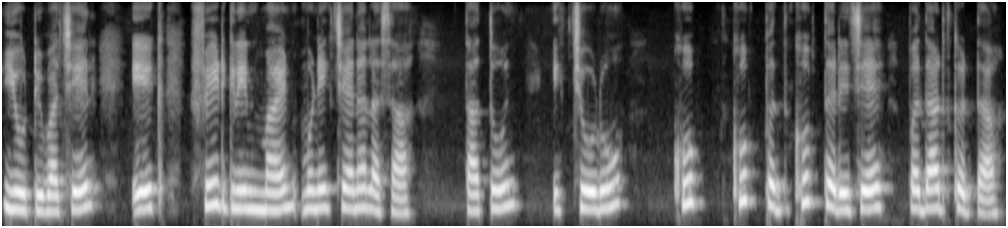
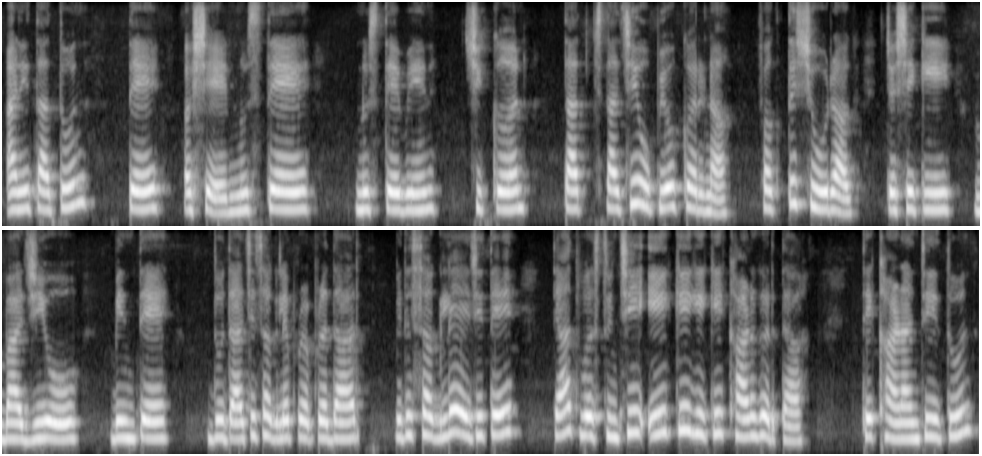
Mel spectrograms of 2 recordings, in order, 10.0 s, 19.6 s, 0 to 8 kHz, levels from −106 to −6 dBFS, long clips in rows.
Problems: background sounds at intervals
